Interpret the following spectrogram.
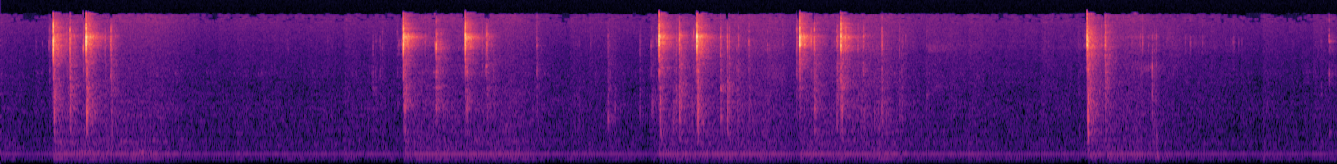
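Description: Computer keyboard keys pressed as a phone number is typed in, in short bursts of two or three keystrokes with pauses between, over a faint steady hum.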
